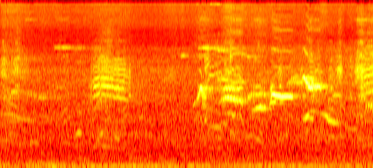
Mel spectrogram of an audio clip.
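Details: Several seagulls quarrel over food with scratchy, layered squawks and thin rising squeals, the loudest near the end, over a low continuous hum.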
